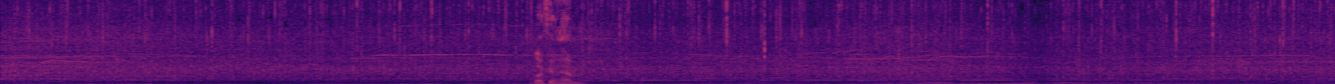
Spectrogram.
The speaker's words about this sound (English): Mike Piazza doesn't know how long. Look at all these players. Just like, how long do we have to clap? Do we have to clap the whole time he's driving around the field?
